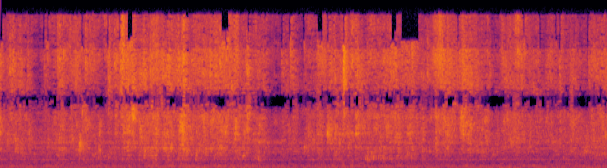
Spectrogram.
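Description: Tap water runs steadily into a bathtub in an old apartment, filling it to soak vintage clothing; a continuous, even splashing gush with no speech.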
